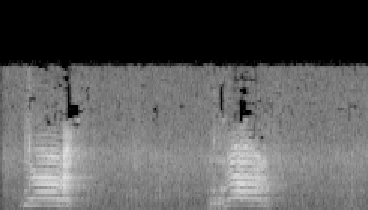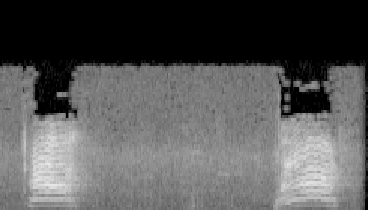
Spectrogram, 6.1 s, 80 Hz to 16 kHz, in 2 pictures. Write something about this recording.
mocha meow
Fat cat Mocha is back, bigger then ever and meowing like hell recorded with DS-40 and edited in Wavosaur.
cat, meow, obese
